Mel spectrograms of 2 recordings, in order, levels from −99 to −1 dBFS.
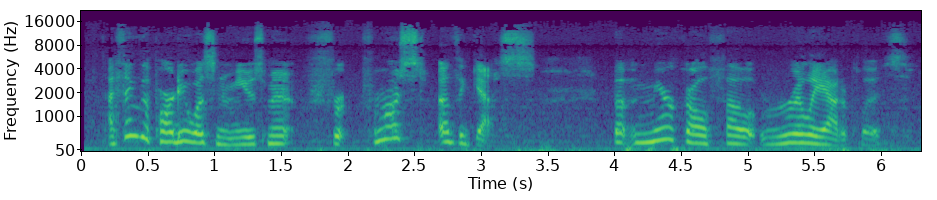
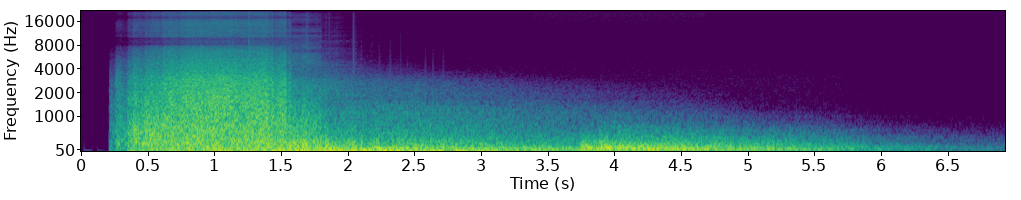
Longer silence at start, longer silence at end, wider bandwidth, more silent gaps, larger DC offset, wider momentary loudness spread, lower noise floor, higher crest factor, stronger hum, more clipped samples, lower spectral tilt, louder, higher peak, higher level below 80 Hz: second, 0.05 s vs 0.2 s; second, 0 s vs 0.95 s; about the same, 15.5 kHz vs 16.5 kHz; neither; neither; second, 12 LU vs 16 LU; second, -47 dBFS vs -55 dBFS; about the same, 16 dB vs 14 dB; neither; neither; second, -3.5 dB/octave vs -6.5 dB/octave; second, -26 LUFS vs -18 LUFS; second, -10 dBFS vs -2 dBFS; second, -46 dBFS vs -22 dBFS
